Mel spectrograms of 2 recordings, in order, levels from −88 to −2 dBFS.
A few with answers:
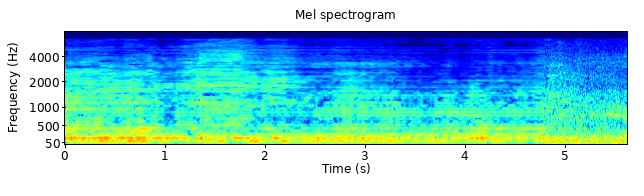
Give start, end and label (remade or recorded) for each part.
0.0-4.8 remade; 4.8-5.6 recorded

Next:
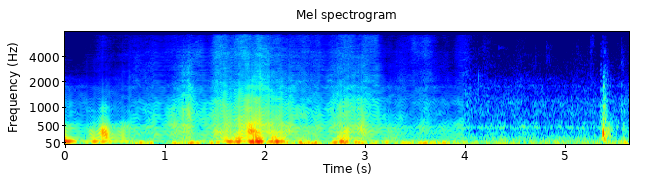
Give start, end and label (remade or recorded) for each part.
0.0-4.0 remade; 4.0-5.6 recorded

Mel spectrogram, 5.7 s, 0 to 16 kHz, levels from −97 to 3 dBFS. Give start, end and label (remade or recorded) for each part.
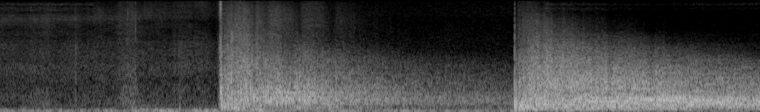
0.0-0.7 remade; 0.7-4.1 recorded; 4.1-5.7 remade

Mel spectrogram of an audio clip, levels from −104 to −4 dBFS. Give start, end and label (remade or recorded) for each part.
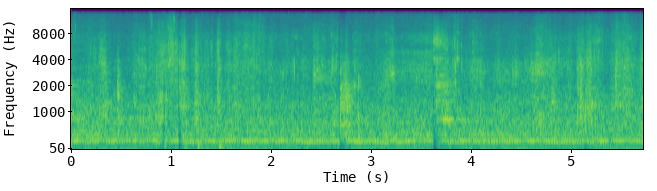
0.0-0.7 recorded; 0.7-4.1 remade; 4.1-5.7 recorded

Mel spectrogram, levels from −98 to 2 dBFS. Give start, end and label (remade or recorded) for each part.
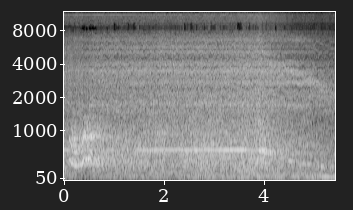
0.0-1.7 recorded; 1.7-2.3 remade; 2.3-4.4 recorded; 4.4-5.0 remade; 5.0-5.4 recorded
